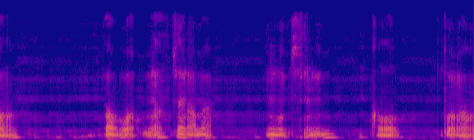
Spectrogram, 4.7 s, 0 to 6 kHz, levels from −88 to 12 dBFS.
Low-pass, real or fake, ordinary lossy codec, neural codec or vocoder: 5.4 kHz; fake; none; autoencoder, 44.1 kHz, a latent of 192 numbers a frame, MeloTTS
